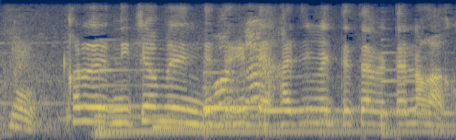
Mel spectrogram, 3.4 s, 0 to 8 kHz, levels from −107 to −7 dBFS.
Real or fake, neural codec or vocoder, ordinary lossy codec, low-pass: real; none; none; 7.2 kHz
